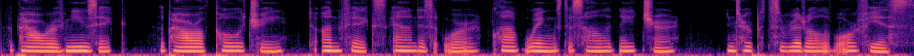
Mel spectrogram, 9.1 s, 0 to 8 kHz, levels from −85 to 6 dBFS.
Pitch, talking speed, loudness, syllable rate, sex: 180 Hz, 155 wpm, -17 LUFS, 4.6 syllables/s, female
